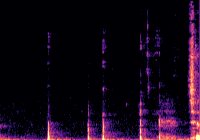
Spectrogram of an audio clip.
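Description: A few faint, sharp clicks, about three, of a stylus tapping on a tablet screen while writing, with near silence between them; a spoken word begins right at the end.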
